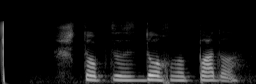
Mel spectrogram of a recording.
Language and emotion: Russian, angry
